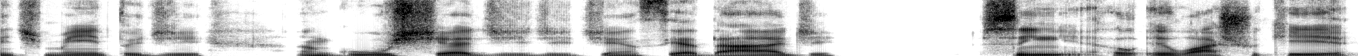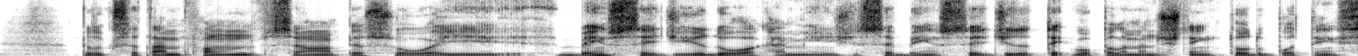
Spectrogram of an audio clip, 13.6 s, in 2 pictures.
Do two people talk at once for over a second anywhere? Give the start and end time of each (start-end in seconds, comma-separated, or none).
none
